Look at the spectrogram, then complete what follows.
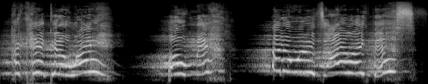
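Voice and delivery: very high, loud frantic pleading; panicked terror. Acted. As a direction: scream as if about to die. Cassie trapped, about to be crushed.

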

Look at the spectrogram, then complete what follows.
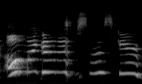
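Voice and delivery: high-pitched, hammed-up fright; playful scared squeal; mock panic. Voices panicked scribbling in the journal.

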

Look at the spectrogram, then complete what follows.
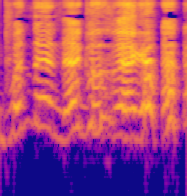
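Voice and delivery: loud, high yell breaking into laughter; laughing mock shout. Spoofing a cartoon line about the necklace, laughing shout. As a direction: shout it while losing it laughing.

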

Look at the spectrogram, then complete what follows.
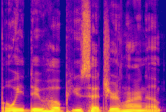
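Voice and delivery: usual speaking voice

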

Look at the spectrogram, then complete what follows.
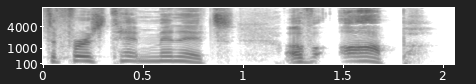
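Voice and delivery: ordinary talk

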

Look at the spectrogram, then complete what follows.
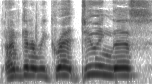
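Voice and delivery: high, loud acted yell; high storybook scream. A narrator's reading. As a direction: scream it as the hero in trouble. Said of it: "he screamed".

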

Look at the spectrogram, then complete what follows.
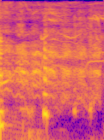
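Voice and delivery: high burst of real laughter; can't stop laughing at the scene. Real, not acted. Podcaster cracking up over the nuclear wessels joke, high laughter.

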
